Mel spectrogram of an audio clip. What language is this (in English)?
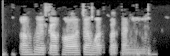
Thai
